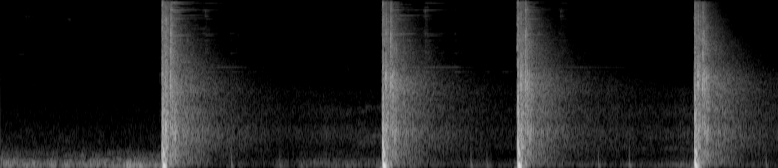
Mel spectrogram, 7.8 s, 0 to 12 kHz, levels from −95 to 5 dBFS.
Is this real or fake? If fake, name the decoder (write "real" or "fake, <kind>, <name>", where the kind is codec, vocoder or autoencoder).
real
